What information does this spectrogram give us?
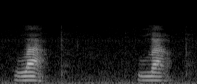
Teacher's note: it again the position of your tongue is a little different the tip of your tongue for L and lap touches that bump and the sides are down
